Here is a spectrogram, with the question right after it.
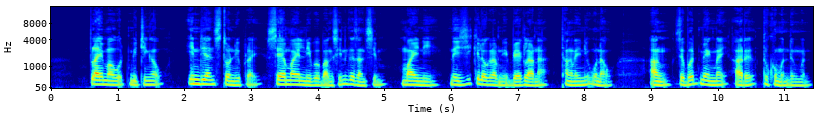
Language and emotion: Bodo, sad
